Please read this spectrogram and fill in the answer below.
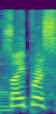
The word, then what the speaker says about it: Cyprus: Cyprus, Virus, it rhymes.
